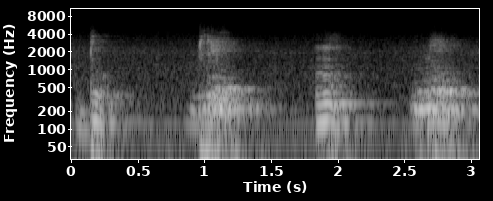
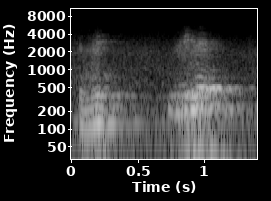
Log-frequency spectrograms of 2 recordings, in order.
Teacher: the effect of palatalization will be conveyed by the peculiar shape of the tongue, which will follow closely the outline of the palate as if ready to say y or ch.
